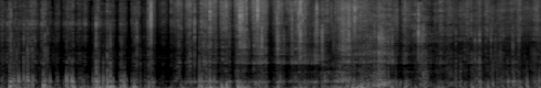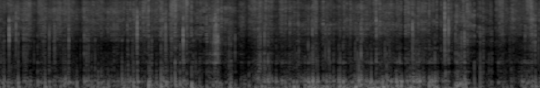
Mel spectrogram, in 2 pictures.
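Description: Long almond-shaped nails tap and scratch the surface of an unwrapped, solid, flat segmented dark chocolate bar held just above a towel. The result is a steady, rapid patter of dull, low taps mixed with soft scratching. Each tap is short and dry with almost no ring, and there is little bright content.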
